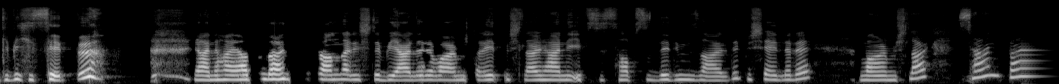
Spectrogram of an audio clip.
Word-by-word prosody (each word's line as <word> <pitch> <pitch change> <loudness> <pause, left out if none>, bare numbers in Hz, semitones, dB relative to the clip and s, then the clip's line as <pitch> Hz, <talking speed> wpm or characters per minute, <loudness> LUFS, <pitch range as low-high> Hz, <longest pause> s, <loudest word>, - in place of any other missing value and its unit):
gibi 215 +4 -1
hissettim, 225 - +5 0.9
yani, 210 0 +3
hayatından 220 +3 +5 0.2
çıkanlar, 230 -1 +2
işte, 220 -1 -5
bir 210 - -4
yerlere 200 +1 +1
varmışlar, 205 +1 -2
etmişler, 210 -1 -4
yani, 210 -1 -1
ipsiz 200 -1 -10
sapsız 210 -1 -9
dediğimiz 220 -1 -3
halde 185 +7 -6
bir 230 - -10
şeylere 225 +5 -5 0.5
varmışlar. 205 - -2 0.3
Sen 385 +7 -4
ben 375 +2 -4
215 Hz, 115 wpm, -19 LUFS, 205-235 Hz, 0.9 s, hissettim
